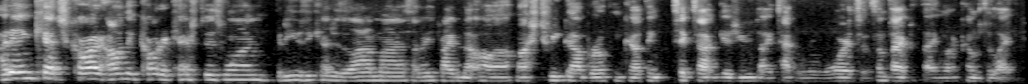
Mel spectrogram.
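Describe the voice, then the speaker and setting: A man's voice: mid-range voice, level tone, quick pace, few pauses, a little mellow. A man hosting his own podcast livestream, talking loosely and jokingly in casual chat and swearing freely. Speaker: podcast host and comedian.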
